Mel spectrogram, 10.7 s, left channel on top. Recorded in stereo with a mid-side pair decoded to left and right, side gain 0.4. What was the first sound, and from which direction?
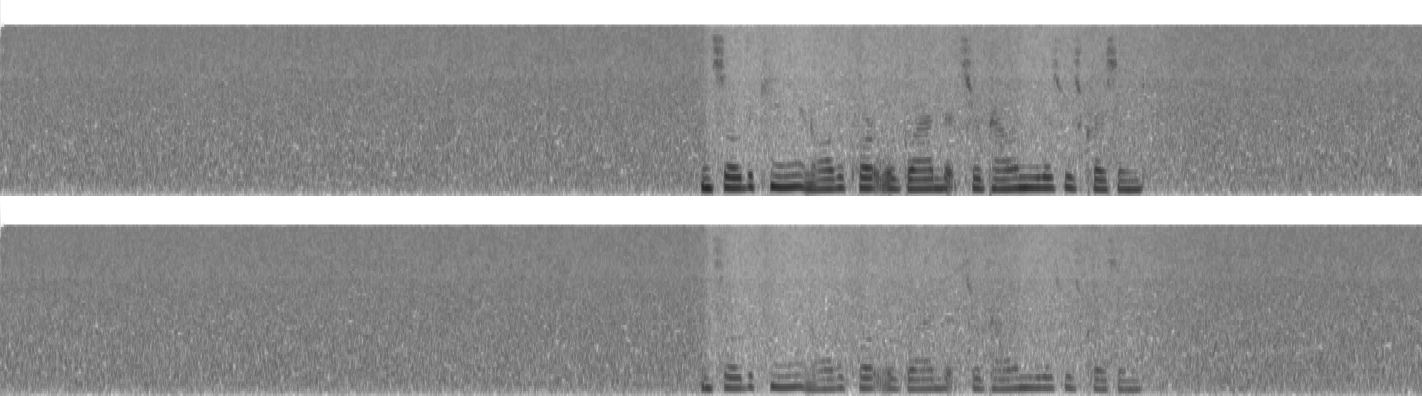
A woman speaking, 70° left.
